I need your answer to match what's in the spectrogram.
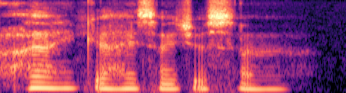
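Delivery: flat, dull, level, droning monotone. Mocking a cast member's way of talking: imitating Lauren's monotone. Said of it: "The monotone".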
